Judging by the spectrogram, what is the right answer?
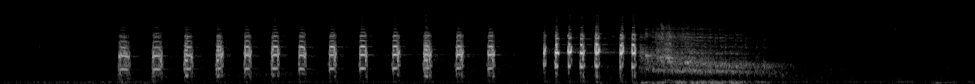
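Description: Wild turkeys calling: a steady series of about thirteen yelps, about three a second, then a quicker run of louder, sharper notes, breaking into a rattling gobble from the young gobblers (jakes) near the end.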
